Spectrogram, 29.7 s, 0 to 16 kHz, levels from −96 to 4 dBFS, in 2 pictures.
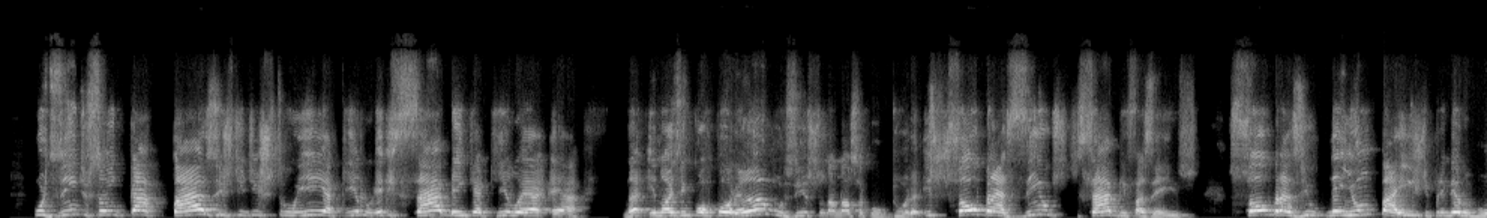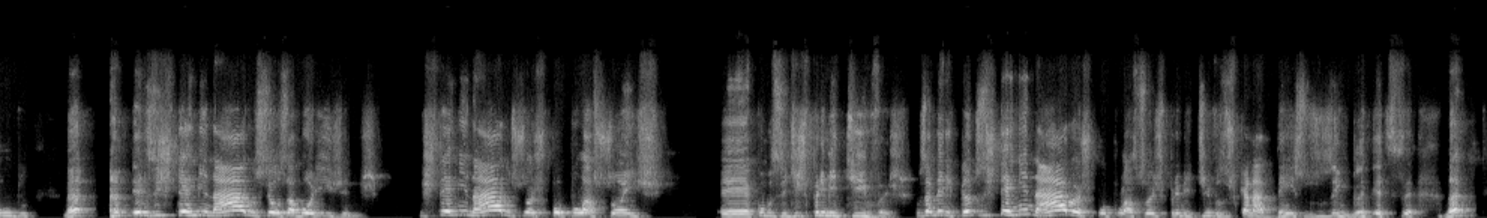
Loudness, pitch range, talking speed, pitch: -20 LUFS, 205-280 Hz, 125 wpm, 235 Hz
